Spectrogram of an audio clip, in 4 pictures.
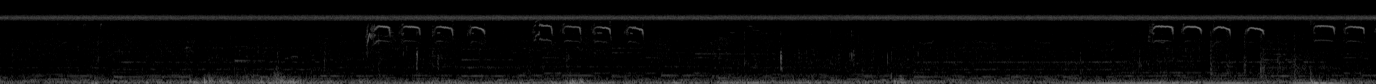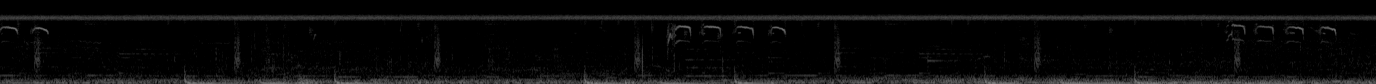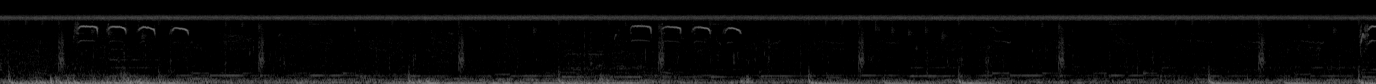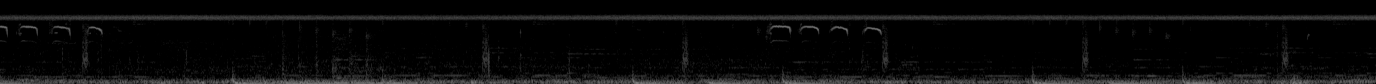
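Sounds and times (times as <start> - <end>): high-pitched hiss: 0.0 - 55.0
high-pitched insect drone: 0.0 - 55.0
bird whistled notes: 2.9 - 6.7, 10.8 - 14.8, 19.6 - 22.2, 22.9 - 46.8, 47.6 - 50.6.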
